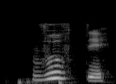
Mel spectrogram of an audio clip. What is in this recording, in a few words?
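"вывті", Komi, female; audio dict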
